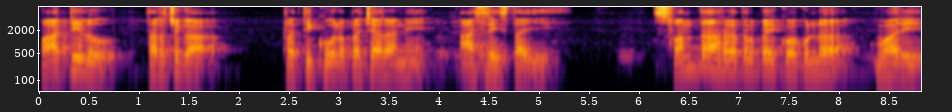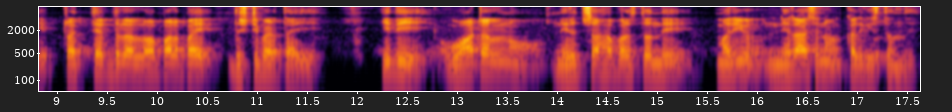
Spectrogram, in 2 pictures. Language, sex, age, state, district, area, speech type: Telugu, male, 45-60, Andhra Pradesh, Guntur, rural, spontaneous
